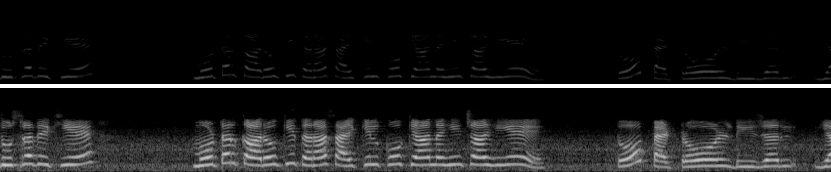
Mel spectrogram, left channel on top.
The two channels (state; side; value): quieter; left; 37.6 dB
